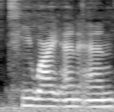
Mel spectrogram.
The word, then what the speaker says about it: Tynn: It's Tynn, so I'm not mispronouncing thin.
